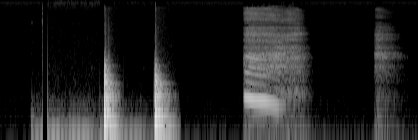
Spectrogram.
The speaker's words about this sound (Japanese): ホラー映画じゃないんだからさ、こんな深夜にノックとかやめてくれる？びっくりしちゃうじゃん。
